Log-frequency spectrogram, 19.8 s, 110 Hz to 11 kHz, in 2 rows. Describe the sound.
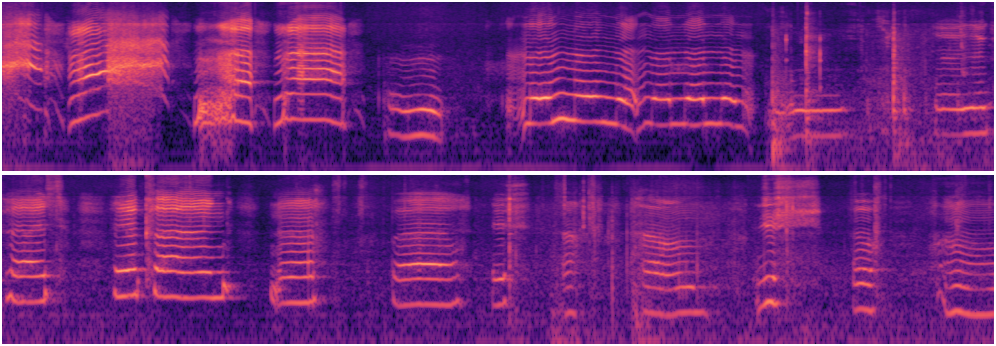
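A sped-up recording by radio producer Tony Schwartz of his baby niece from birth to age 12, compressed into 2 minutes 12 seconds: babbling, whimpers and brief cries in quick, high-pitched bursts that shift toward more speech-like vocal sounds, with short gaps between them.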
